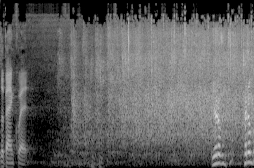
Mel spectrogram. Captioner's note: applause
